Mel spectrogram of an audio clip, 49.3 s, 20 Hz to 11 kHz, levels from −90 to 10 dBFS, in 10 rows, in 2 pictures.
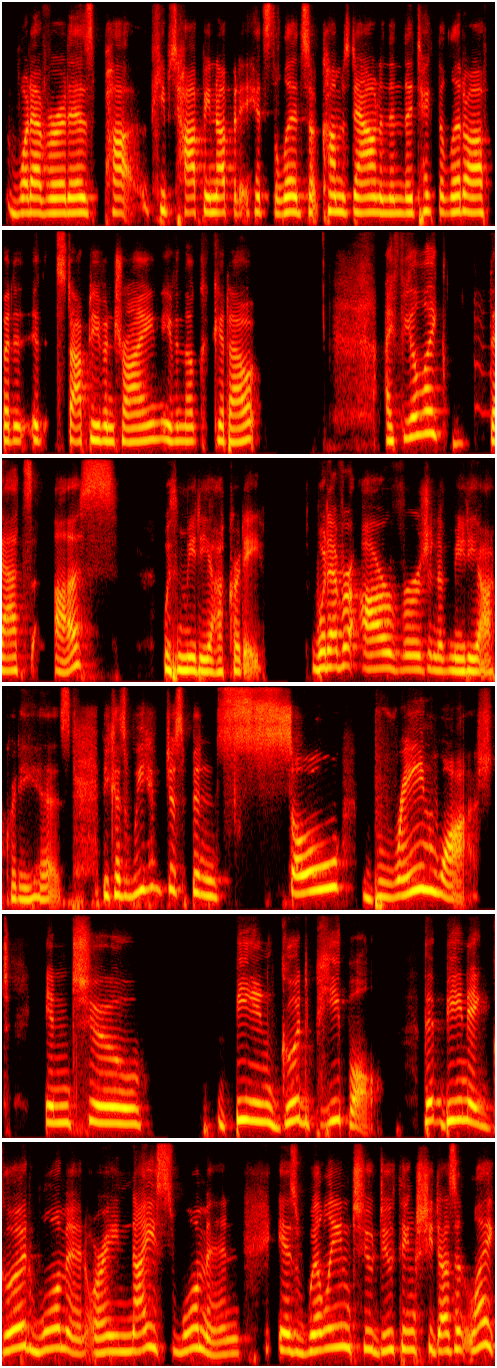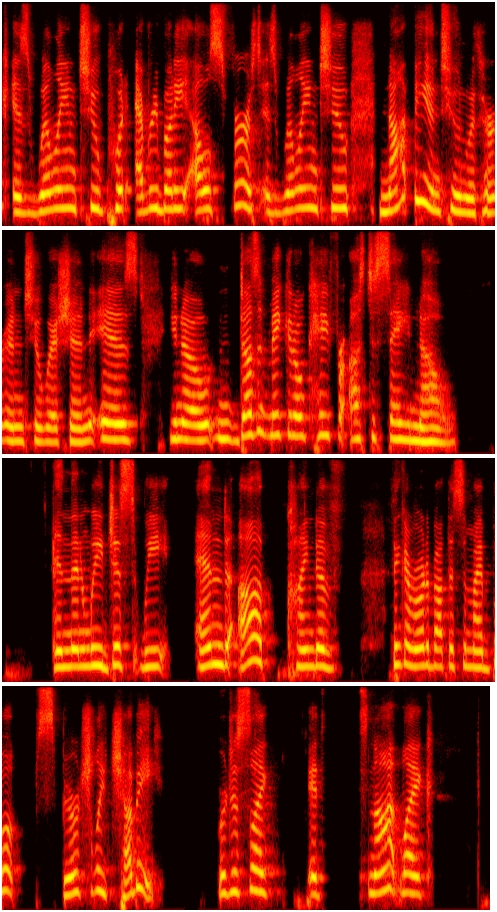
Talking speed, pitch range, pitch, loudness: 160 wpm, 220-280 Hz, 245 Hz, -23 LUFS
